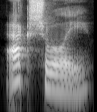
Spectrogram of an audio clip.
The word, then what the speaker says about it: actually: Actually. It's spelled with a C-T-U in the middle there, but you pronounce it, that T-U, like a S-H.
